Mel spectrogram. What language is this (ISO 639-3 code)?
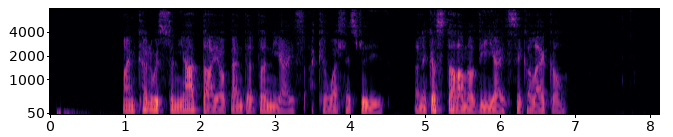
cym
